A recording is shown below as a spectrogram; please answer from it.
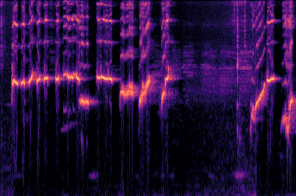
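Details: Morning lure song of a white-rumped shama: a run of sustained high whistles and sliding notes, then a short quiet gap before rising whistled phrases resume.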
